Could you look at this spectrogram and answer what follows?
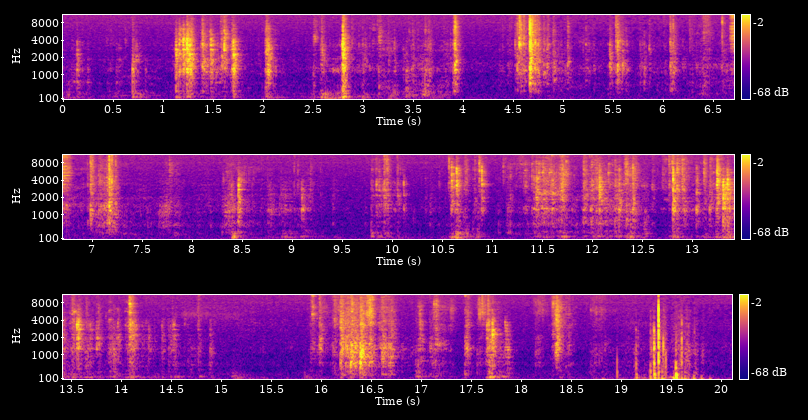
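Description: Plastic action figures being handled and moved about: irregular clicks, clacks and rustling. A louder low thumping comes near the end.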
